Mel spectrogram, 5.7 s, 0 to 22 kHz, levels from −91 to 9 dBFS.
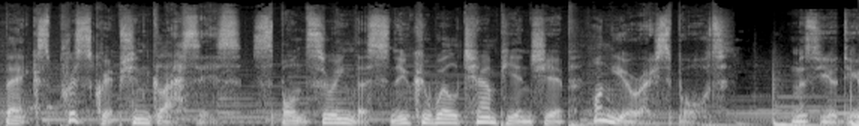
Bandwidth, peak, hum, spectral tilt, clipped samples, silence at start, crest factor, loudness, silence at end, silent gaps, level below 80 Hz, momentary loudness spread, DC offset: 19 kHz; -2 dBFS; none; -4.5 dB/octave; under 0.1%; 0 s; 14 dB; -16 LUFS; 0 s; none; -30 dBFS; 5 LU; under 0.1%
